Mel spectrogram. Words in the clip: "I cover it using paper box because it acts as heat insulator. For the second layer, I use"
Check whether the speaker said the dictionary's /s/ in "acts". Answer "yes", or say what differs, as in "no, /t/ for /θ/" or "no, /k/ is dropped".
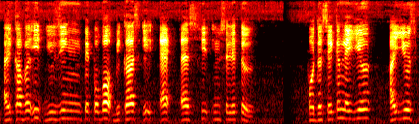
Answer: no, /s/ is dropped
